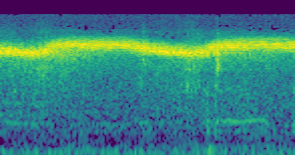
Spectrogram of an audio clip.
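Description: Forest insects droning steadily in a high-pitched chorus that wavers slowly up and down in pitch, about once a second.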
